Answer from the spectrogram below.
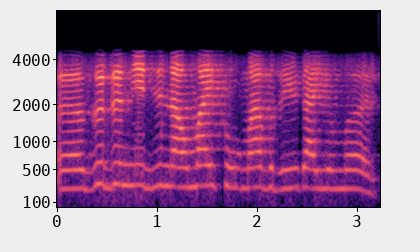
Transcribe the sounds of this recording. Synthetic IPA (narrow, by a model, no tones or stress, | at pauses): ɡɯdɯnidinawmajsʰumabɯɾikajɯmɯj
